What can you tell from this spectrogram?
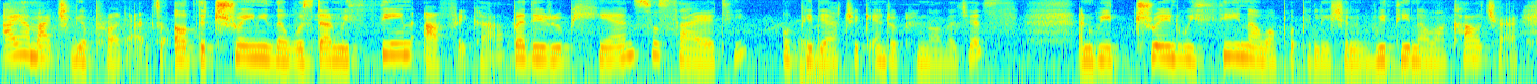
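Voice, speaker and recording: With a Kenyan accent, a woman speaks at a moderate pace with very even loudness and ordinary pitch variation, over light background noise. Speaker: doctor. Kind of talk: interview. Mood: calm, informative. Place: street. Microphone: handheld.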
